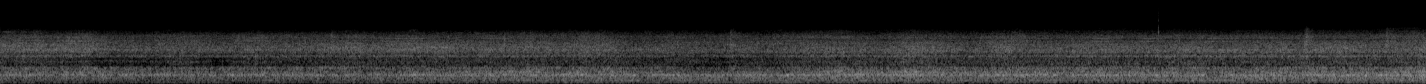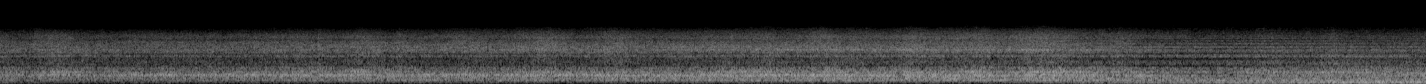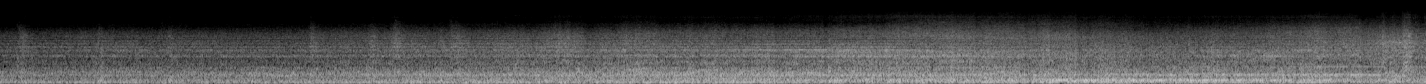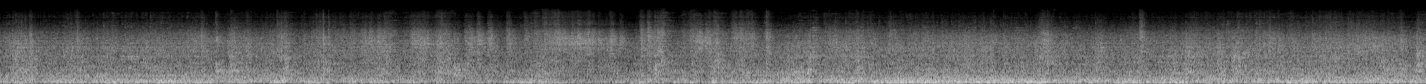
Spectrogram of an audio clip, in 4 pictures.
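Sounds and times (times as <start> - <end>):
electric locomotive hum: 0.0 - 57.0
wagon wheels clattering over rail joints: 42.5 - 57.0.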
